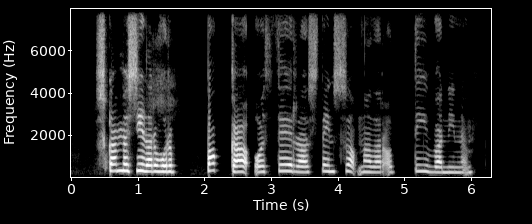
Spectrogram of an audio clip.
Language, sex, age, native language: Icelandic, female, 13, Thai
